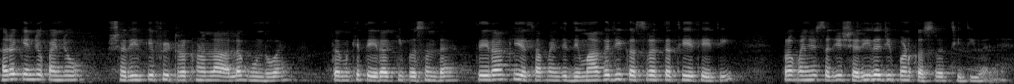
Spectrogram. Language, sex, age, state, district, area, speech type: Sindhi, female, 45-60, Gujarat, Surat, urban, spontaneous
